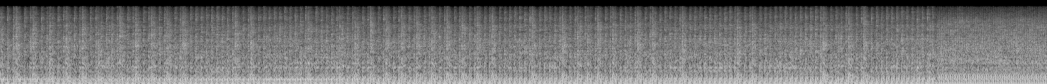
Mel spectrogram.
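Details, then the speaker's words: Caterpillar D2 5U7968 starting engine after carburetor rebuild and starting system refurb; steady, unhurried tick-over holding speed without hunting or missing; normal idle. "oh you [Music] idle's like a champ"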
